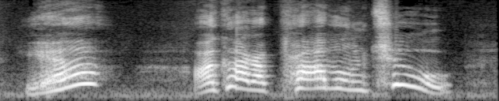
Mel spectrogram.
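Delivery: high-pitched, put-on angry, challenging tone. Retelling standing up to a woman, pretend angry. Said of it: "All angry".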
